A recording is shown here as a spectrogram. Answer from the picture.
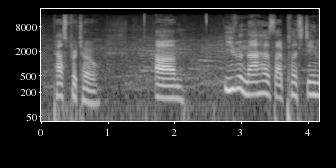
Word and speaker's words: Passepartout: It's a French word. Passepartout. Passepartout, there we go. It's like Passepartout.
